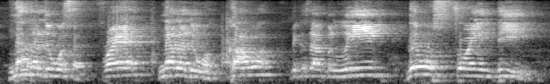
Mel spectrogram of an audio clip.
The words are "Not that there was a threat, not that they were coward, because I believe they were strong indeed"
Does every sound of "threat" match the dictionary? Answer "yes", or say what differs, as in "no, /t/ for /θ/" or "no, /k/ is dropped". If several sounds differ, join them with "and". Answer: no, /f/ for /θ/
